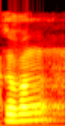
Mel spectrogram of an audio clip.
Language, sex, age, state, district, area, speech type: Bodo, male, 30-45, Assam, Udalguri, rural, spontaneous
